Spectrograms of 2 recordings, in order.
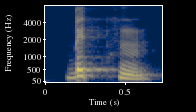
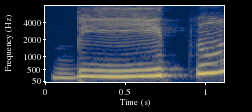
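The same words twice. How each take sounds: First: "bitten" with a short, lax i, lower and falling. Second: "Bitten" as bieten, long drawn-out ee, rising. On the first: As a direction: clip the vowel in "bitten" short. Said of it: "O bitten é pedir". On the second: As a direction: stretch the vowel in "Bitten" into a long ee. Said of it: "o bitten é oferecer". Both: Shown as a demonstration.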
